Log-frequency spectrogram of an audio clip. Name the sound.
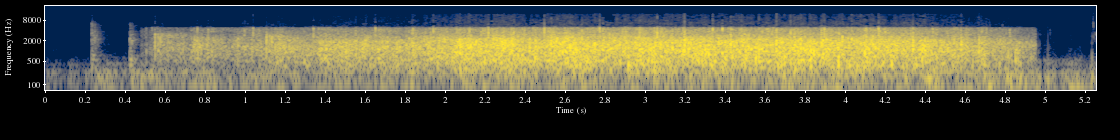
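applause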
